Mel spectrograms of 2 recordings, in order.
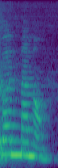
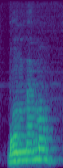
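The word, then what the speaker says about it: Bonne Maman: How do you pronounce it? Bon maman. Bon maman.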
